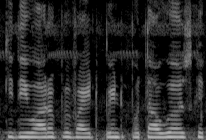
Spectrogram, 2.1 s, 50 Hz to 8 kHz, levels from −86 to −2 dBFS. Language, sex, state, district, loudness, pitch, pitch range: Hindi, female, Bihar, Darbhanga, -32 LUFS, 240 Hz, 235-245 Hz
